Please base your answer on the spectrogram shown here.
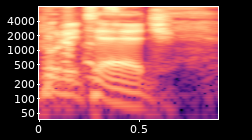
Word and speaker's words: Buttigieg: whose last name I'll never be able to pronounce. Buttigieg.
